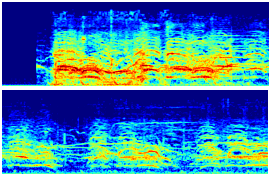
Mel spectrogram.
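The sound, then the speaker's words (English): A large crowd erupts into loud cheering and chanting after a brief quiet start, many voices shouting together in rising and falling waves that stay strong throughout, as people are hoisted onto shoulders. The chant seems to be three words. “Got to hoist them on their shoulders, cheering.”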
